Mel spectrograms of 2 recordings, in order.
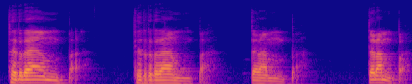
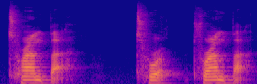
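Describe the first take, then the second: First: Trampa with a tapped Spanish R; rolled R. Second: Trampa with soft English R. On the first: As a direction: tap the r in trampa. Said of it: "but it's". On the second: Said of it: "Usually I hear people saying". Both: Shown as a demonstration.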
